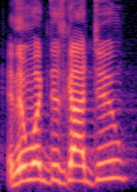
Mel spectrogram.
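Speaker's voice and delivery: loud, rising preacher's drive; preaching. Acted. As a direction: build the sermon to full force. Preaching at full force.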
